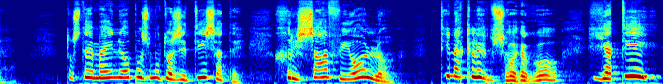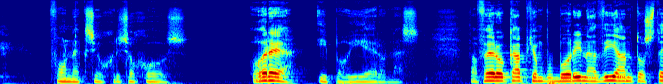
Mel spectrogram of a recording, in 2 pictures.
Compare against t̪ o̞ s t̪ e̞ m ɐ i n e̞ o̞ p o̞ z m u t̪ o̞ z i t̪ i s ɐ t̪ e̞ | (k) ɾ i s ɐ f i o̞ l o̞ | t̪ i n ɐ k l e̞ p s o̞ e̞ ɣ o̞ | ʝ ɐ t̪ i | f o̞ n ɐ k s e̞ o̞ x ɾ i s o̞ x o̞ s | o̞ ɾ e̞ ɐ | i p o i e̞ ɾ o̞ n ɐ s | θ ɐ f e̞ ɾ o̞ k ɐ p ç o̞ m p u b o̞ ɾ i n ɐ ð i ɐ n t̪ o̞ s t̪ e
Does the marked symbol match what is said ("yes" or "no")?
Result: no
